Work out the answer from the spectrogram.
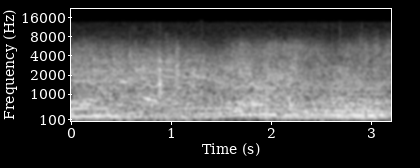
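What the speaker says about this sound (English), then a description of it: "The race starts with a pace car leading the cars around the track to warm up the engines and transmissions" NASCAR race cars circle a track behind a pace car, a sustained, droning engine roar of several cars blending together at a steady level, with no sharp passes or gaps.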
